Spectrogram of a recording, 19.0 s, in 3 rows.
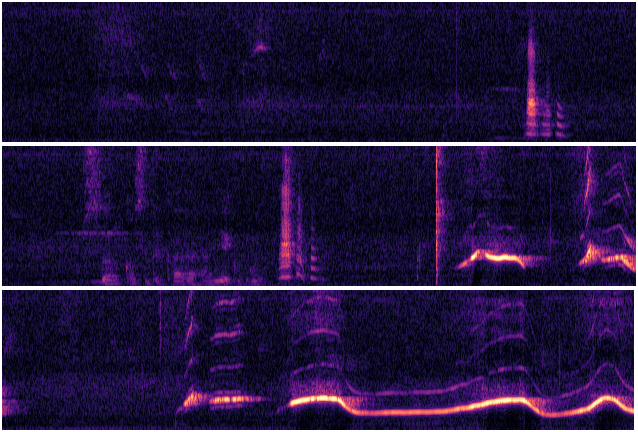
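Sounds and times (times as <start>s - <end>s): parrot whistling: 4.9s - 5.7s, 10.9s - 12.9s, 14.4s - 19.0s.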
